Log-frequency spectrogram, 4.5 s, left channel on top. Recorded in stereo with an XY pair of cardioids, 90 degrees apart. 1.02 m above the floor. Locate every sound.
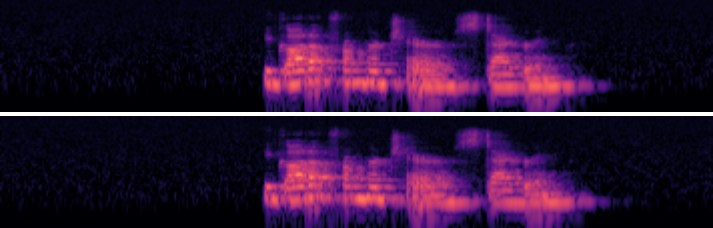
1.6 s a woman speaking: 15° left, 3 m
